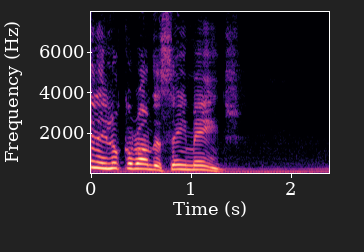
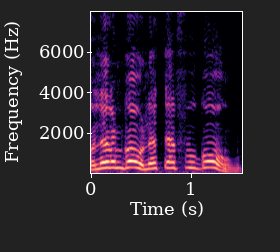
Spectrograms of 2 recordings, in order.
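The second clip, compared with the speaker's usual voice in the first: higher-pitched confrontational demand; retold challenge; 6 semitones higher than usual. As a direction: act out egging on a fight. Retold demand during street confrontation.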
